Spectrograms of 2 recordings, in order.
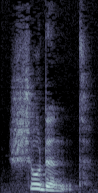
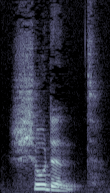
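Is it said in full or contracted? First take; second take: contracted; contracted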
